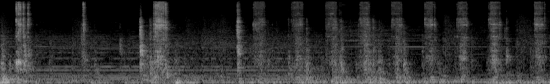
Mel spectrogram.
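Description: Top bolt of a Belltech Street Performance rear shock on a 2007-2018 Silverado or Sierra 1500 being tightened, giving a run of close, rapid ratcheting clicks and metal rasps with no talking.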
